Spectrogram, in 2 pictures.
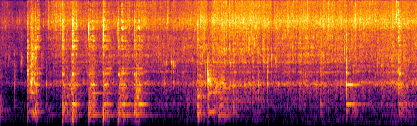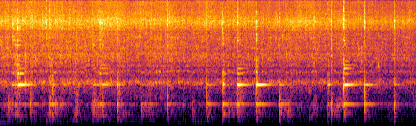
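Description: Tomatoes soften in hot oil for soya bhaji, a steady sizzle running throughout while a spoon scrapes and clinks against the pan in repeated bursts of stirring, close and fairly loud.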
